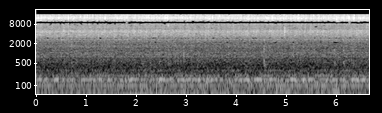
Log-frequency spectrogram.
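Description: Sliced onions with ginger-garlic paste and ground spices sizzling steadily in hot oil in a pan, over a steady low hum.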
